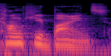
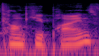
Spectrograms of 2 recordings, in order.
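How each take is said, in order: First: The word ends with a 'bines' sound. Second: The word ends like 'porcupines'. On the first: The speaker calls it right. "I'll be correcting my pronunciation" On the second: The speaker calls it wrong. "I've pronounced as concubines ... they think about ... porcupines"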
